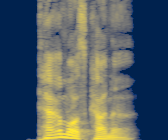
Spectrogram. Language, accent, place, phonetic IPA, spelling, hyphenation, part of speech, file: German, Germany, Berlin, [ˈtɛʁmɔsˌkanə], Thermoskanne, Ther‧mos‧kan‧ne, noun, De-Thermoskanne.ogg
- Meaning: thermos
